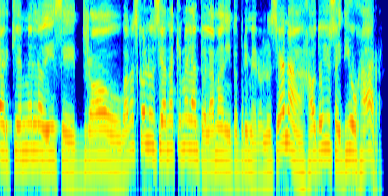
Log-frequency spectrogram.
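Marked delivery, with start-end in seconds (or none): none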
